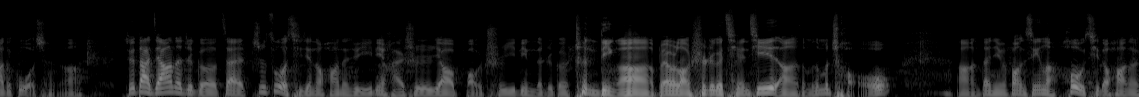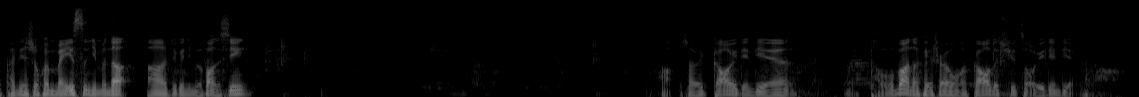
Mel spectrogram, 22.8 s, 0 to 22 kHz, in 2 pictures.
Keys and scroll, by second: 0.0-0.8 typing, 2.3 space, 5.1 2, 5.6 3, 5.7 space, 6.0 3, 6.9 ctrl+z, 9.1 space, 11.2 space, 13.5 3, 13.8 alt+s, 14.0 3, 14.3 3, 14.3 space, 14.7 alt+s, 15.6 ctrl+z, 17.2 space, 19.0 space, 19.3 w, 21.2 3, 21.3 space, 21.6 3, 21.7 3.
